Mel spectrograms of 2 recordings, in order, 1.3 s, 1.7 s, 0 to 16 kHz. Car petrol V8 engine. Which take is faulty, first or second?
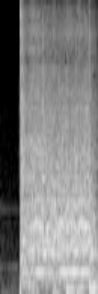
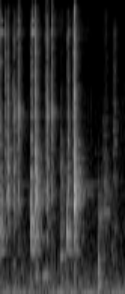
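second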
